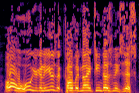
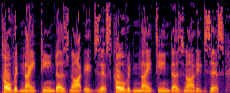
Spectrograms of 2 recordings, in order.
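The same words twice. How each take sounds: First: High-pitched, scornful outburst; exasperated objection. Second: "covid nineteen does not exist" low, word by word; deliberate emphatic repetition. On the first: Speaker interrupting the article he reads, exasperated. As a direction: jump in high, cutting the reading off. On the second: Speaker hammering "does not exist" at officials, deliberate. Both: Real, not acted.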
